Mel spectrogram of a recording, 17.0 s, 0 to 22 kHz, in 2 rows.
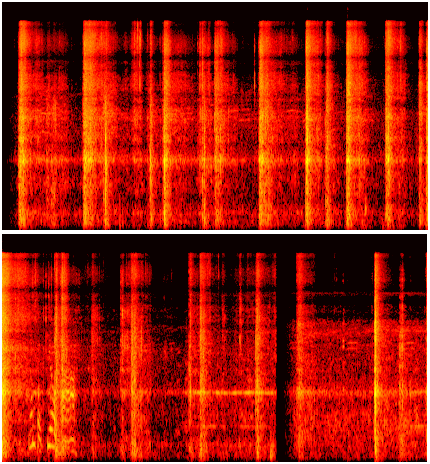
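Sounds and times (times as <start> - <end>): hand tool slashing through grass: 0.3 - 10.0.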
